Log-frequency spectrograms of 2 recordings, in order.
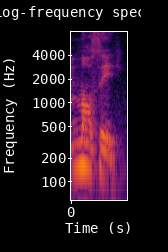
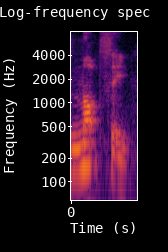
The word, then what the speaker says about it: Motsi: the Pelle motsi now I did hear the BBC presenter calling him Mopsy so mo Zed Zed I I've been calling it mozzie and but I think the actual pronunciation is motsi so Eduardo m'appelle e motsi I think is the the proper the proper pronunciation so I will I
